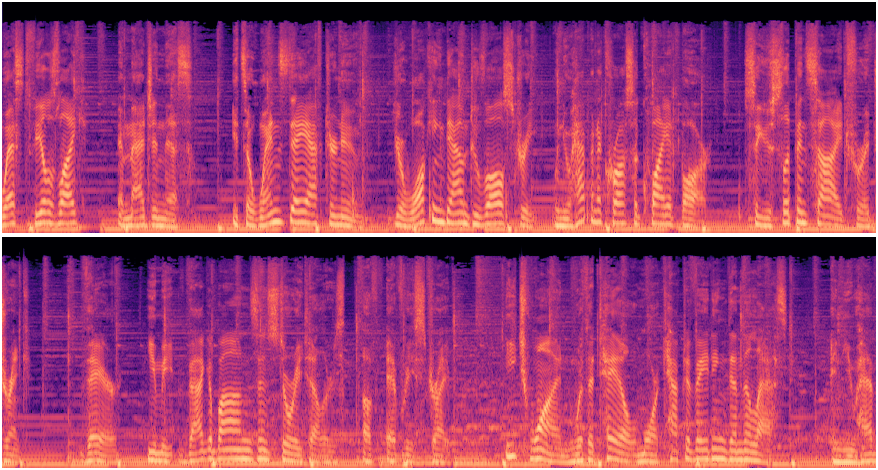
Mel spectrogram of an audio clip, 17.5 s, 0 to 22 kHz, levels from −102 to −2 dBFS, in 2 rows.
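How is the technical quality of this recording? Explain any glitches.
No glitches or technical faults can be heard anywhere.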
